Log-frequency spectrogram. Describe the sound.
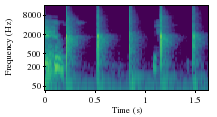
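A single person claps five times at a steady, brisk pace, each clap sharp and close, with a faint murmur of a voice between the first few claps.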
